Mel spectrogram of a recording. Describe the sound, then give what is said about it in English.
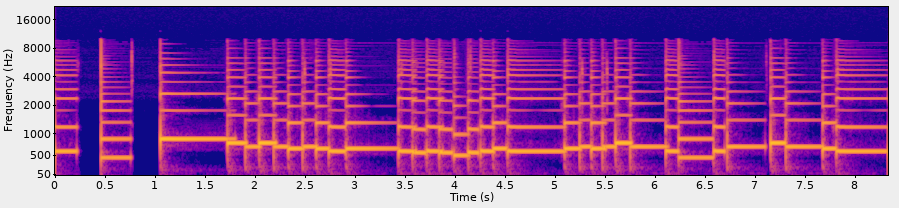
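A single instrument plays the rectus (upright) form of a fugue theme: a steady line of clear, bright sustained notes stepping up and down in an even rhythm, with no talking, ending on a lower held tone. “Now I'm going to play the rectus theme for you to show you that it is indeed the opposite.”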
